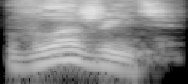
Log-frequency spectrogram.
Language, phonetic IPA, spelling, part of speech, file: Russian, [vɫɐˈʐɨtʲ], вложить, verb, Ru-вложить.ogg
- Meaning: 1. to enclose, to insert, to put in; to sheathe; to embed 2. to invest, to deposit 3. to contribute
